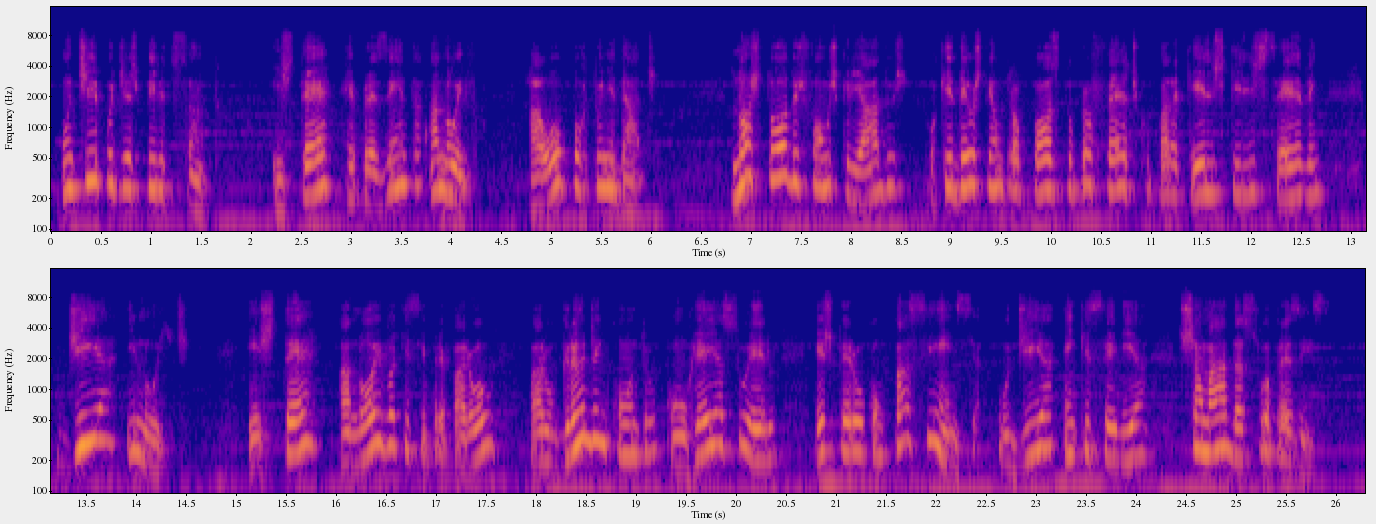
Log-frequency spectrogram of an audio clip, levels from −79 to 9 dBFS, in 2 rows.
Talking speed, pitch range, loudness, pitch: 125 wpm, 205-265 Hz, -27 LUFS, 245 Hz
